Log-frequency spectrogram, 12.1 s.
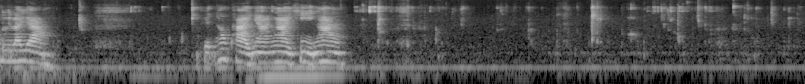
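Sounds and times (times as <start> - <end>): faint chewing with wet smacks: 1.0 - 1.4, 2.0 - 3.1, 5.3 - 12.0.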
